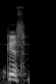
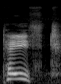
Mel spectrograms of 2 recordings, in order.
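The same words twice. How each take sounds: First: টেস্ট with a short pure e; wrong short vowel. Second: টেস্ট as "teyst", with ei glide; corrected long vowel. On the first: Teacher mimics learners' slip for taste, টেস্ট as "test". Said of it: "বলে ফেলেন". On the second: Teacher corrects to taste, টেস্ট as long "teyst". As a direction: stretch টেস্ট into a higher "teyst". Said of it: "হবে টেস্ট". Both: Shown as a demonstration.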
